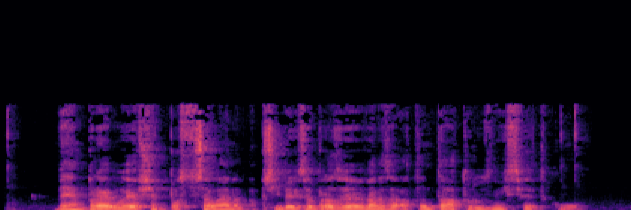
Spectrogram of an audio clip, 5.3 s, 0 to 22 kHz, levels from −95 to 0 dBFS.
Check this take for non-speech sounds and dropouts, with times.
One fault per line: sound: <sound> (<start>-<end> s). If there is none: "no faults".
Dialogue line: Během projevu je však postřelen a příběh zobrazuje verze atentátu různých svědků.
no faults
